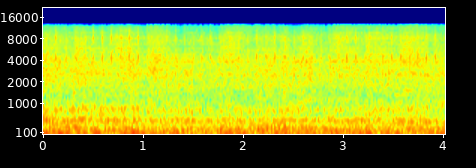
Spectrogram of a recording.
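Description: Death metal band playing live: heavily distorted guitars and bass over drums, dense and loud without a break, heard from within the crowd.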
